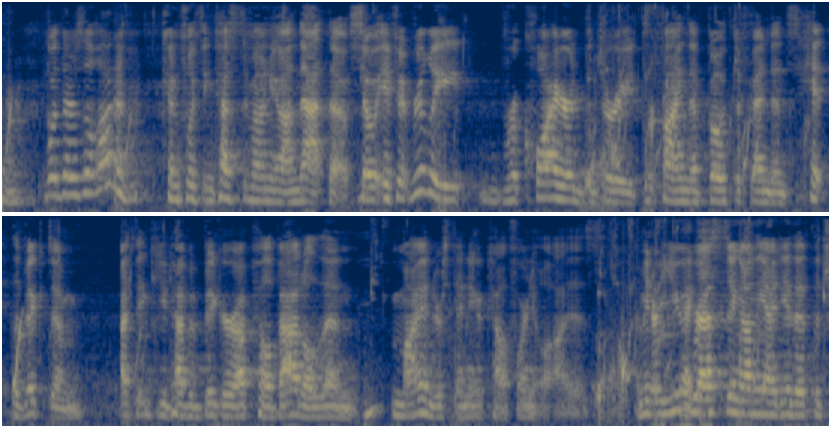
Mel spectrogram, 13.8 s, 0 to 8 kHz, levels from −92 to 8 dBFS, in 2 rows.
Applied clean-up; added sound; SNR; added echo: neural separator model SepFormer DNS4.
